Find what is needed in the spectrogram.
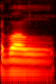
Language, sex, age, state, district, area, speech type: Bengali, male, 45-60, West Bengal, Birbhum, urban, spontaneous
